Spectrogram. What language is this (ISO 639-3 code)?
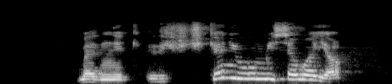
kab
